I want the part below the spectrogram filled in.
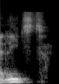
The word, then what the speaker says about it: Liszt: L-A-S-Z-T. Is it just List? How do you say that fucker's name? – Yeah, Liszt. Franz Liszt.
